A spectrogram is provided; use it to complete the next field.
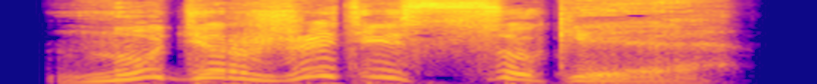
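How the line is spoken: Growled. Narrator (Russian): прорычал я

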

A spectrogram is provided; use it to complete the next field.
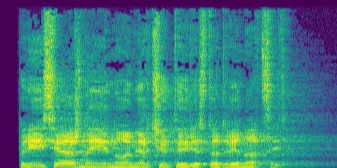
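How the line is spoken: Booming voice from above. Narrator (Russian): прогремел приговор с небес

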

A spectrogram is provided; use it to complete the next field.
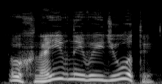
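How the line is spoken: Heavy sigh. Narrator (Russian): тяжело вздохнул генерал

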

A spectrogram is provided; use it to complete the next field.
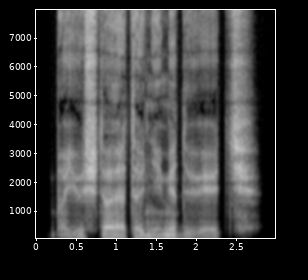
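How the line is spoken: Muffled, hollow voice. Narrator (Russian): глухим голосом произнес хозяин

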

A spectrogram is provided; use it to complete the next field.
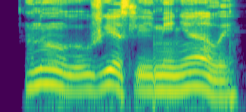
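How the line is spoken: Drawled. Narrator (Russian): протянул Отто Штуфер

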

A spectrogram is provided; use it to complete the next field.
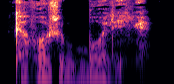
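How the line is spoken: Quiet. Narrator (Russian): тихо произнес Лебедев

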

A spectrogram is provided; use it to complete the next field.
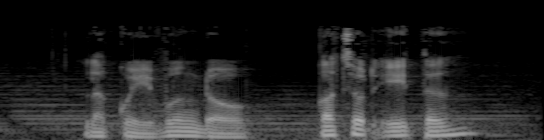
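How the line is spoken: Soft amused smile. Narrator (Vietnamese): khẽ mỉm cười

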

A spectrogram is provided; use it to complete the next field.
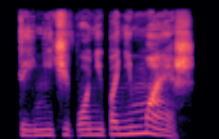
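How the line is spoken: Hissed reply. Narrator (Russian): тоже зашипела в ответ Леська

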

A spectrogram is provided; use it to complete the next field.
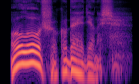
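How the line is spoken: Resigned sigh. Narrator (Russian): Вздохнул, осознавая весь объем предстоящей работы

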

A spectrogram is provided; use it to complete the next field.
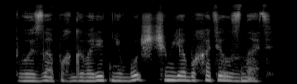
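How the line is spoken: Quiet. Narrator (Russian): сказал он тихо

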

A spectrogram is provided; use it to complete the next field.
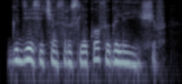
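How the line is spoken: Plain. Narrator (Russian): спросил Долгоруков

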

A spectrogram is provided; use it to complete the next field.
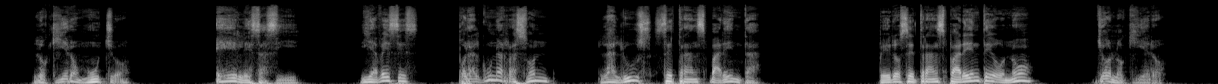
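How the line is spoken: Murmuring. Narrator (Spanish): como si descubriera que las palabras eran inútiles, y luego murmuró

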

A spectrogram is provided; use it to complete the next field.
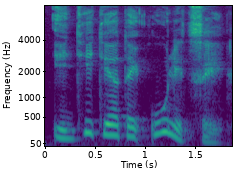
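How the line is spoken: Plain. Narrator (Russian): сказал

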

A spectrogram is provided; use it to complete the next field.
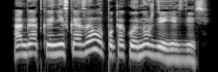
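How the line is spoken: Continues with a sigh. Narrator (Russian): я вздохнула и продолжила

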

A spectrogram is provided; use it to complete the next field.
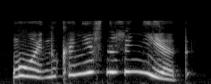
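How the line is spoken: Exclaimed. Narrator (Russian): воскликнула Поллианна

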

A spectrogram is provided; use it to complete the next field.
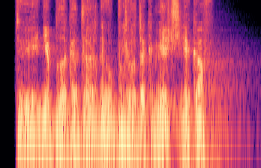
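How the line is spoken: Hissing. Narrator (Russian): прошипел Асклепий

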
